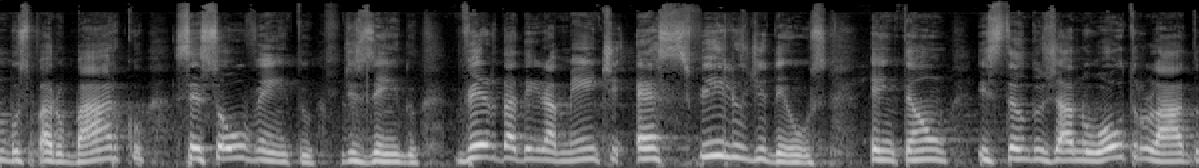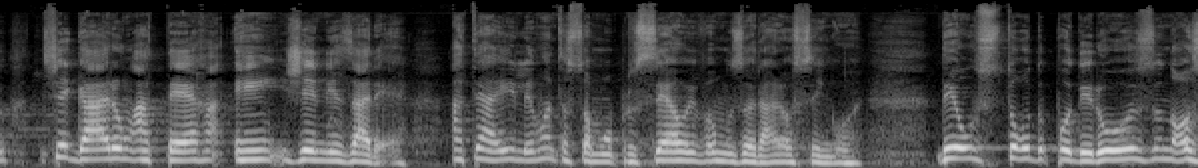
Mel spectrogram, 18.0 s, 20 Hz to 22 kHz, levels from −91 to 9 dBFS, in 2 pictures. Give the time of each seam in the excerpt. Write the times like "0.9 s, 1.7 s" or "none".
2.6 s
